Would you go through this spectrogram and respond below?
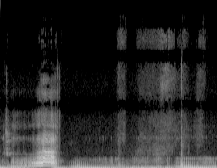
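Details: Eric, a pet cat, lets out a short rising, harmonic-rich mrrp lasting about half a second, then settles into a steady low rumbling purr that continues to the end, its level lifting slightly in the last second.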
